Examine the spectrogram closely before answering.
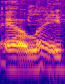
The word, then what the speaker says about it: LA: You guys, my name is LA, pronounced like LA, like the city.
